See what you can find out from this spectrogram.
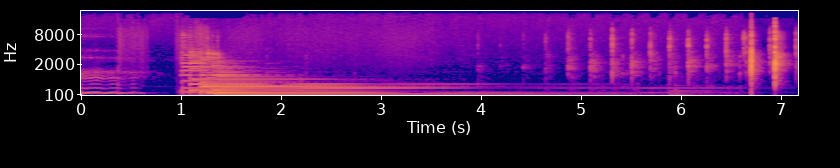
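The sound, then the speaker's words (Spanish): A lingering musical chord from a just-sung song fades out as one person starts clapping for the singer, slow and steady at first, then quickening, with the last few claps the loudest. “Voy a aplaudir yo así hay una.”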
